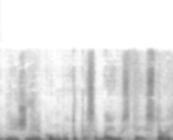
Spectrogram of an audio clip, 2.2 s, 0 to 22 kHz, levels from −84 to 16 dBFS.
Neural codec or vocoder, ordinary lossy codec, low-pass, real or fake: vocoder, 44.1 kHz, 128 mel bands, Pupu-Vocoder; MP3, 64 kbps; 14.4 kHz; fake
